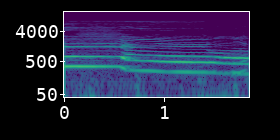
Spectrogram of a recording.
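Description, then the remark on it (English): A dog named Lulu howls in one long, steady, tuneful note that dips lower partway through and holds there, clear, with no other sounds around it. “That was not my dad, but that was Lulu, uh, the wolf.”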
